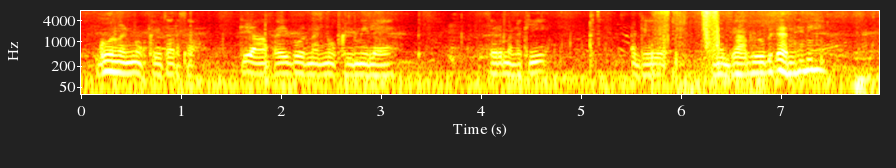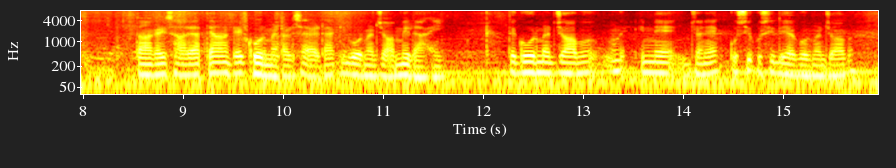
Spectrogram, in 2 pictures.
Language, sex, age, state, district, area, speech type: Dogri, male, 18-30, Jammu and Kashmir, Samba, rural, spontaneous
